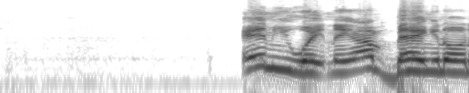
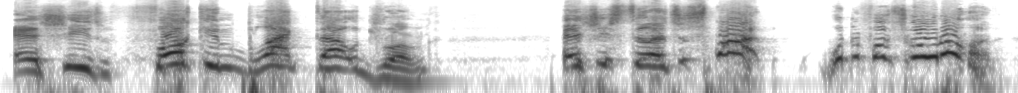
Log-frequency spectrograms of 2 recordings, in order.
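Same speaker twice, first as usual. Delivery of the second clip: building angry shout; 8 semitones higher, 5 dB louder than usual. Retold or imitated. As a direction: pitch climbing to a furious yell. Rising angry rant.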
